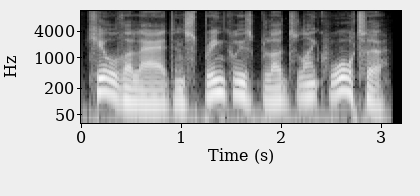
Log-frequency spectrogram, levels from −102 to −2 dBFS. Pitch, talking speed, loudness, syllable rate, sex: 115 Hz, 170 wpm, -16 LUFS, 3.7 syllables/s, male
